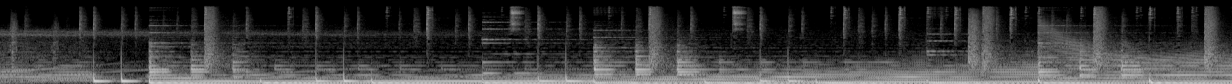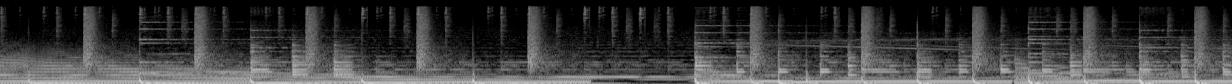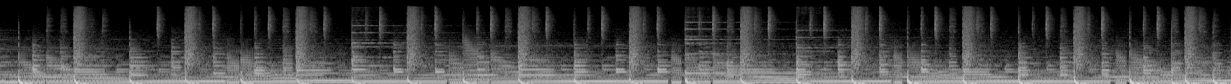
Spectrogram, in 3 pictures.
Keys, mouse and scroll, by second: 0.3 click, 3.8 scroll down 3, 4.4-6.0 middle drag, 6.0 scroll up 2, 6.6 scroll up 2, 10.7 ctrl+b, 17.4-18.0 scroll down 2, 18.0-19.1 middle drag, 19.1 scroll up 3, 22.5 click, 23.1-25.1 scroll down 2, 25.1 ctrl+i, 27.0-28.3 scroll up 2, 29.8 ctrl+i, 31.3-32.4 scroll up 1, 32.4 e, 34.3-35.2 scroll down 1, 35.2-36.9 middle drag.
